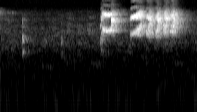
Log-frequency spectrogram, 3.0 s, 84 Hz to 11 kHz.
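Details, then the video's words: Seven-month-old green junglefowl crowing: two hoarse, broadband bursts in quick succession, a short one followed by a longer, rougher, wavering one, after a faint chirp or two early on. "Kokok ayam hutan hijau usia 7 bulan"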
